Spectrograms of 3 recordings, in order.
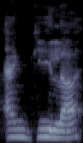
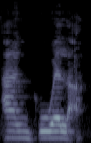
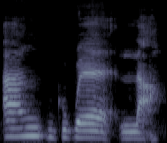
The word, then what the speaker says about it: Anguilla: But no, it is not Anguilla; it is Anguilla. All right, so Anguilla. That is the correct pronunciation of the name.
